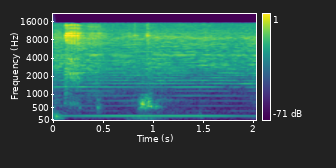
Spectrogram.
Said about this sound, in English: Did you want to hear the notification noise?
